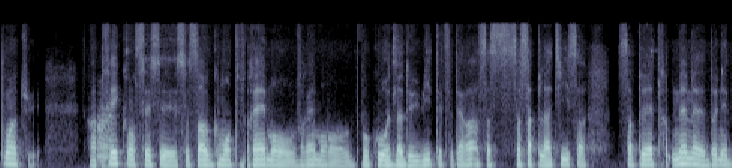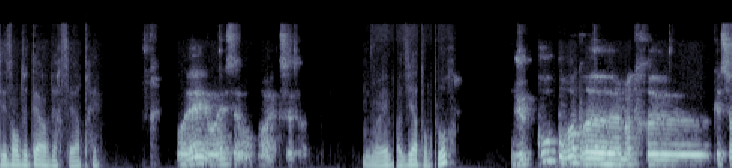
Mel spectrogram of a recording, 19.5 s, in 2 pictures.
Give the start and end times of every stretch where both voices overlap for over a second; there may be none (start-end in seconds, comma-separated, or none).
none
